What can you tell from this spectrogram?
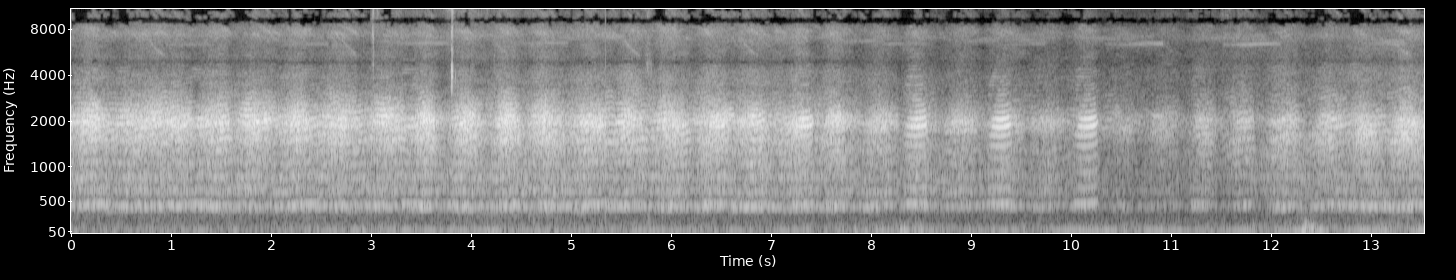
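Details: Many frogs chorusing on a walking path beside the Geum River on a rainy day: dense, quacking, pulsed croaks repeating roughly once a second, layered over a steady low hum.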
